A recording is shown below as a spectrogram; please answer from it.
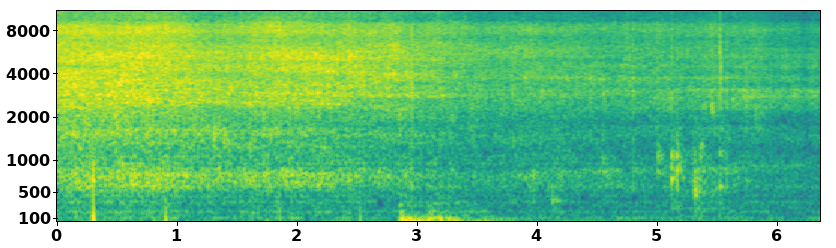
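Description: Spiced buttermilk mixed with turmeric and masala pours into hot tempering for Marathi kadhi, giving a steady liquid rush and hiss that softens midway, with a brief low splash and faint clinks near the end.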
